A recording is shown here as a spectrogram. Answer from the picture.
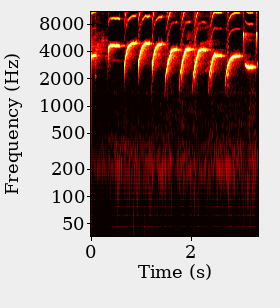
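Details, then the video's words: Canary song meant to trigger other canaries to sing: an even series of upward-curving whistled chirps, about three or four per second, ending on lower flat notes. "Sekali Putar Kenari Lain Langsung Nyaut Bunyi Gacor || Voice of Canary"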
